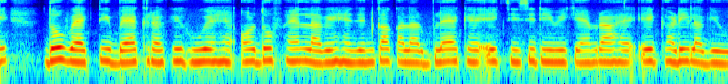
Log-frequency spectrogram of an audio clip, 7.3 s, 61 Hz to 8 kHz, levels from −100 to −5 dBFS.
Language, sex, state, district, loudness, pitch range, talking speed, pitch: Hindi, female, Chhattisgarh, Raigarh, -28 LUFS, 220-235 Hz, 190 wpm, 225 Hz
